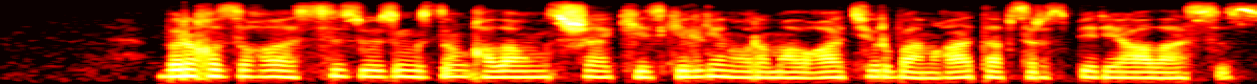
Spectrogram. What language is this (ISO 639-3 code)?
kaz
